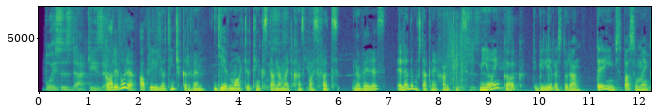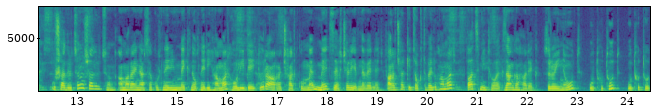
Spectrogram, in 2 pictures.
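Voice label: Armenian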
